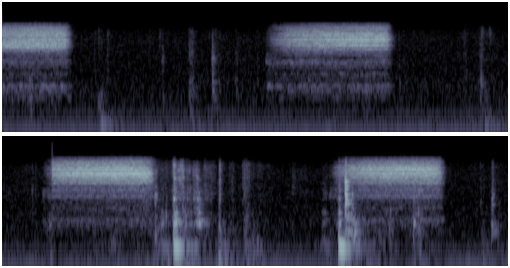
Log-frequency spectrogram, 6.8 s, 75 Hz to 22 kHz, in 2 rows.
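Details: Hungry barn owl nestlings squabbling over a bird brought to their nest in Spain, December 2023. Four drawn-out hissing screeches, each under a second, with clicks and shuffling thumps after the later ones.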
